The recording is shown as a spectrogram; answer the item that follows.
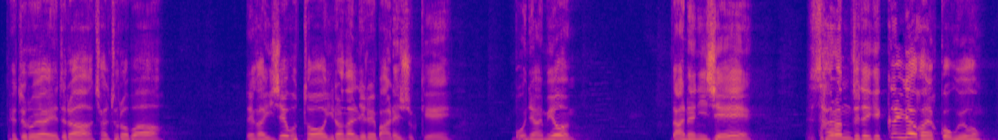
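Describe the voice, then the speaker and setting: A gentle, solemn teacher speaking slow and low, as a preacher puts him on in a sermon. The voice stays calm and grave throughout, still fairly high for a man. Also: natural voice. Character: calm solemn grown man foretelling his fate.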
